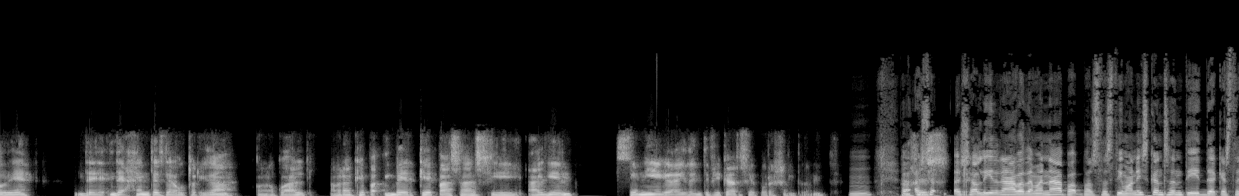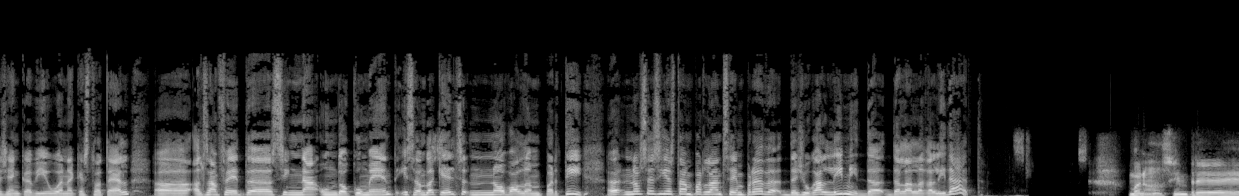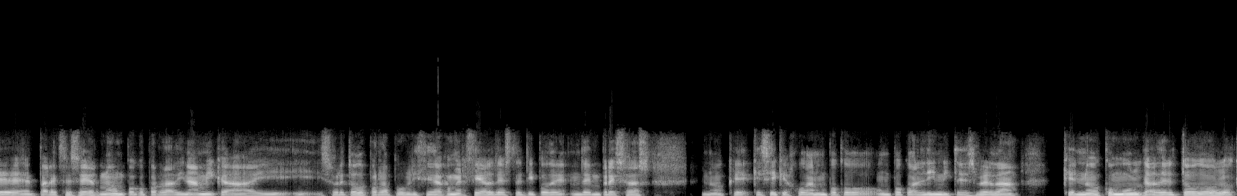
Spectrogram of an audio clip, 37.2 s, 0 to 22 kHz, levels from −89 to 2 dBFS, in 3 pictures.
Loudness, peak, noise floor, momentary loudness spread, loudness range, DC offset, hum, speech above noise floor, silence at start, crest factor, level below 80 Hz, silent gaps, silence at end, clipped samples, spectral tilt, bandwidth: -19 LUFS; -2 dBFS; -69 dBFS; 11 LU; 6 LU; under 0.1%; none; 49 dB; 0 s; 18 dB; -50 dBFS; none; 0 s; under 0.1%; -5 dB/octave; 16 kHz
